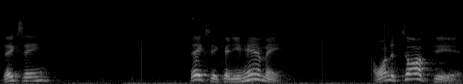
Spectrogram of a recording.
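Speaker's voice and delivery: pitched high to carry through a door; calling through door. Acted. Chad calls to Dixie through her bedroom door, pitched high.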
